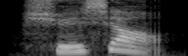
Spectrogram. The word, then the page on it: 学校: xué xiào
